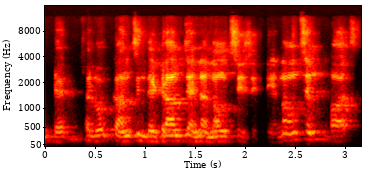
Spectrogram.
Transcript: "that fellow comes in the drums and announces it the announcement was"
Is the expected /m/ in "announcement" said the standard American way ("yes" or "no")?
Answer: no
